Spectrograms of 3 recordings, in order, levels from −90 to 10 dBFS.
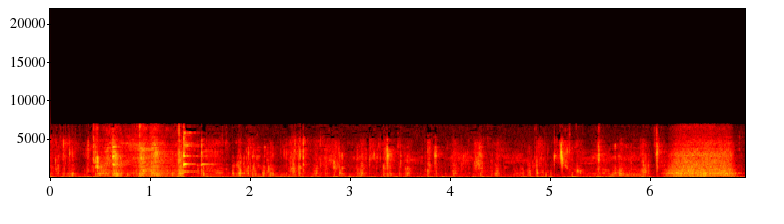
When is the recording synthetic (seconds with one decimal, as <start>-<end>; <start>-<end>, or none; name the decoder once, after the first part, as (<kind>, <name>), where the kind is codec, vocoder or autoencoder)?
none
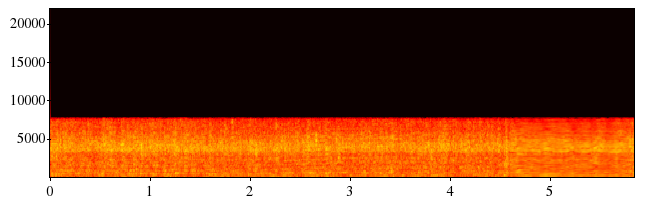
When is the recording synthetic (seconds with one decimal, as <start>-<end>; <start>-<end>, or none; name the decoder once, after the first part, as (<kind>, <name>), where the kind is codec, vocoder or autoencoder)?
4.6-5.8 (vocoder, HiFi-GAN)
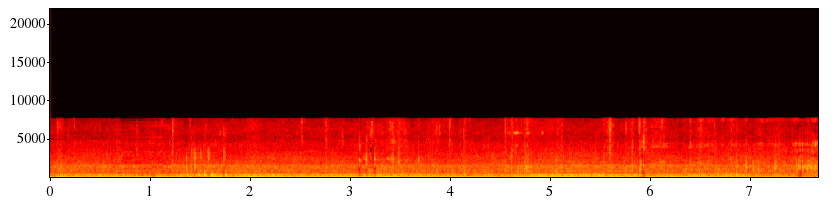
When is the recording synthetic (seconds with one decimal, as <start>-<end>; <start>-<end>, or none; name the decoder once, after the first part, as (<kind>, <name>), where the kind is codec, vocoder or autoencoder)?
0.7-1.2 (vocoder, HiFi-GAN)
